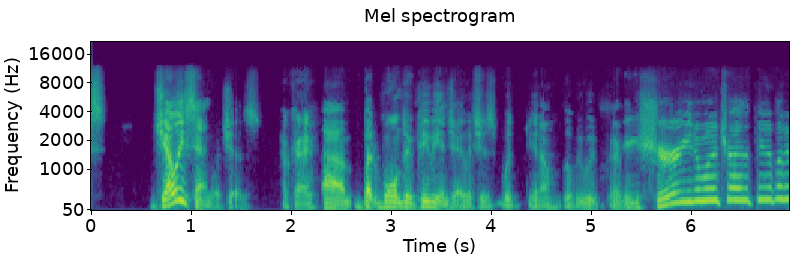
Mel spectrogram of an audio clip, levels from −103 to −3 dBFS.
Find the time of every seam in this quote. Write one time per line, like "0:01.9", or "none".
0:05.3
